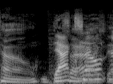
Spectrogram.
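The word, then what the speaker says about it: dachshund: It's a dashan. Dashan. Yeah, it's actually it's a German dog, man. Which one? It's a Dax uh Dax. Daxound. Oh, that because it's it's German.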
